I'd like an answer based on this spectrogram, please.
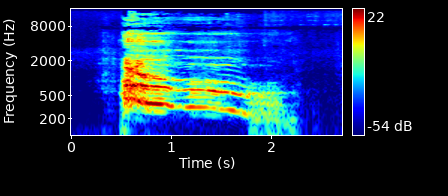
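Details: Tonka, a pet Alaskan Malamute, answers the owner's question about going outside with one long, loud, talking-style howl. It opens strong and bright, then glides downward, holding steady harmonics for nearly two seconds before trailing off.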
